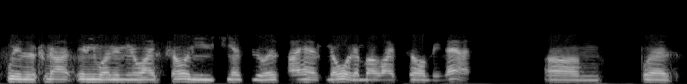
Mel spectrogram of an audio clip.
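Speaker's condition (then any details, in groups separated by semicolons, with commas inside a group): Cleft lip and palate; congenital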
